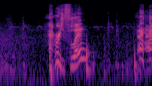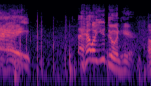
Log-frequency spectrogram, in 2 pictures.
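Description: A second young man answers with surprise and warmth, close by.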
